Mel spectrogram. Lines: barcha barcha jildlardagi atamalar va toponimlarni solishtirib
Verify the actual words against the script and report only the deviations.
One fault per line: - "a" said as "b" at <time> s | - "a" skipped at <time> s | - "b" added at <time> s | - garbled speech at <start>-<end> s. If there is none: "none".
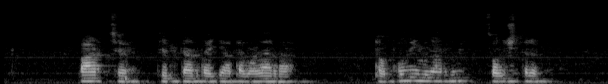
- "barcha" skipped at 1.2 s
